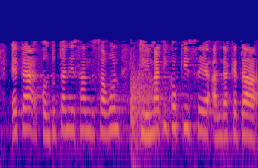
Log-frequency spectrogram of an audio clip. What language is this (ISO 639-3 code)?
eus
